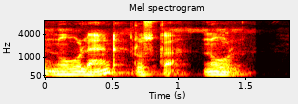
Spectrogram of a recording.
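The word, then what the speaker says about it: Knoll: नोल के एन O double नोल के silent होता है नोल एंड रुस्का।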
